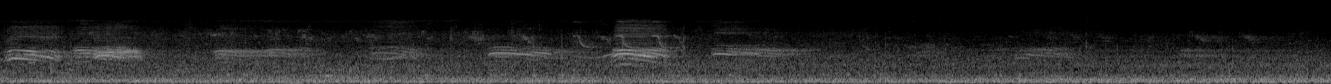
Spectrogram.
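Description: A bird calling over and over, a string of short pitched calls about one a second, louder in the first half and fainter toward the end, over a steady low rumble.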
